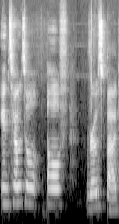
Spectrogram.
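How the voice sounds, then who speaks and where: A woman with a Dutch accent and fairly even intonation, plus noticeable background noise. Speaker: knitting podcaster. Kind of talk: casual vlog chat. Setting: webcam recording at home.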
